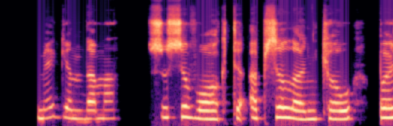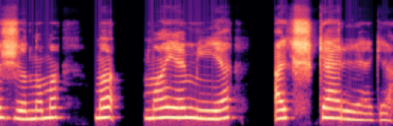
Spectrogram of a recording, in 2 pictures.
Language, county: Lithuanian, Vilnius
